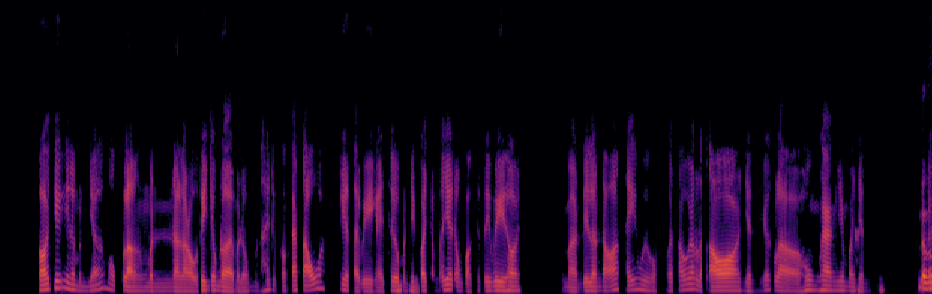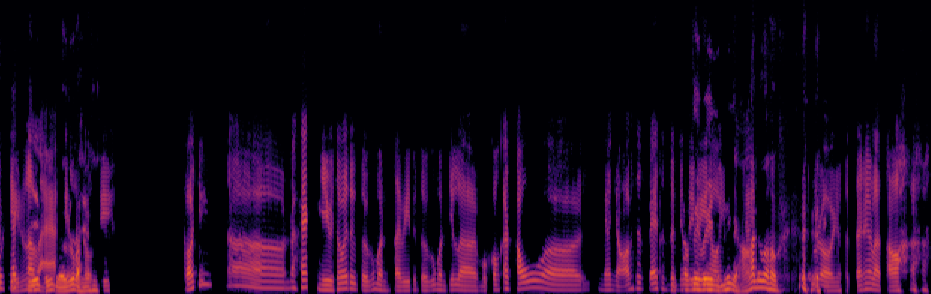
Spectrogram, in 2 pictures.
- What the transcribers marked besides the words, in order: other background noise; tapping; laugh
- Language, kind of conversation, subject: Vietnamese, podcast, Bạn có kỷ niệm tuổi thơ nào khiến bạn nhớ mãi không?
